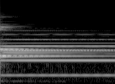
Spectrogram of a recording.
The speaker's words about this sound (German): dann habt ihr halt so einen schönen Gong. Und die kann man ja auch kaufen, aber die kann man sich auch wunderbar aus kaputten Becken dann noch einfach, sag ich mal so, ja, schnitzen lassen.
